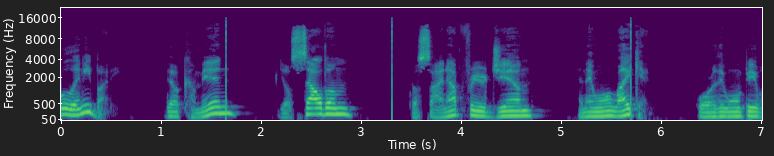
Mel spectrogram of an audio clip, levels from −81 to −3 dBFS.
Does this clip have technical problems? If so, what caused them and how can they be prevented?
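Yes. Sharp clicks at 1.65, 3.31 and 5.70 s are a file header played as audio. Separate WAV pieces were joined with their headers intact. Those header bytes play as samples and snap. Strip headers before concatenating, keeping only the first.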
